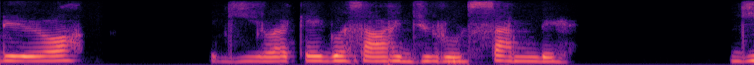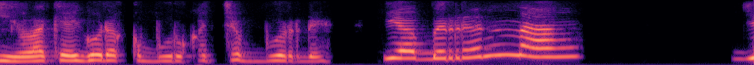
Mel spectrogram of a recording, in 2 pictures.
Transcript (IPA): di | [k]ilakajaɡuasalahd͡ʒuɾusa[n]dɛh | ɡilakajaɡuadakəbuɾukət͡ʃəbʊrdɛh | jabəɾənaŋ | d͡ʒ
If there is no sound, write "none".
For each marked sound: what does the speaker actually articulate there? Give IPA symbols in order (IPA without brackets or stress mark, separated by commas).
ɡ, n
